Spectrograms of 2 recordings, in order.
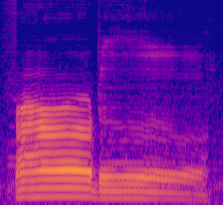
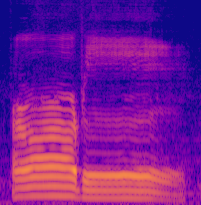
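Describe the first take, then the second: No difference in how they are said.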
